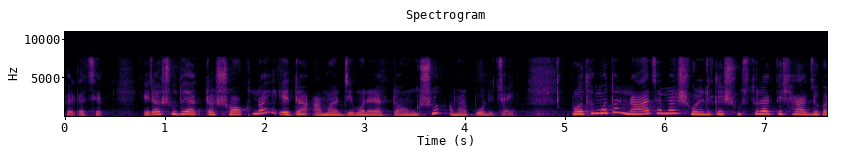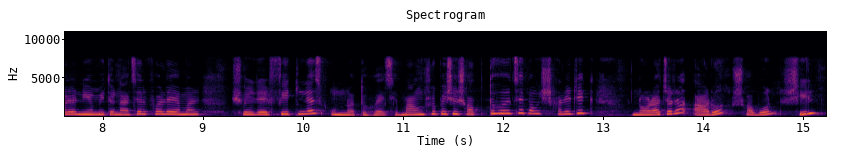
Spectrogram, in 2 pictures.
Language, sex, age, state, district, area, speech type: Bengali, female, 18-30, West Bengal, Cooch Behar, urban, spontaneous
